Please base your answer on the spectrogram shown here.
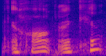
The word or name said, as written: k'ixa'king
